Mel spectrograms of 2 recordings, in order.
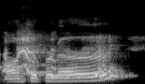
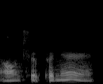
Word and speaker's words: entrepreneur: do it as well entrepreneur it comes from french it's really hard to say yeah but we do keep it close to the original french pronunciation entrepreneur entrepreneur and i am kind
